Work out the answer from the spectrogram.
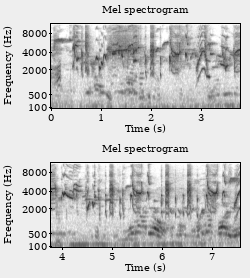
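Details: An oriental magpie-robin showing off its 'bongkar isian' song, a long run of mimicked fragments: shrill whistles, rasping squawks, upslurred and downslurred notes and dense chatter, nearly continuous, over a soft low hum.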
